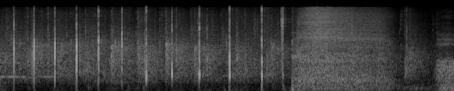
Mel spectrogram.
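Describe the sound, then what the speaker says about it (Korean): Korean church congregation at Sunday worship: a few sharp, rhythmic claps at first, then a burst of broad applause that swells and fades. "서로를 위해서 우리가 또 박수를 한번 나눴으면 좋겠어요. 승리의 박수."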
